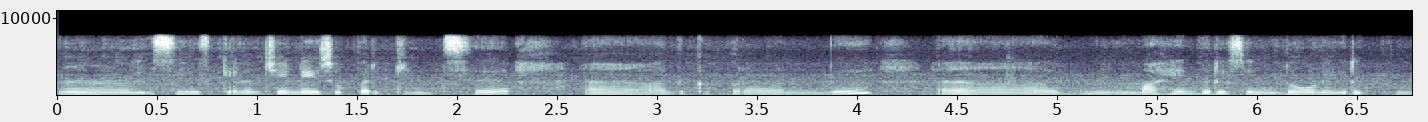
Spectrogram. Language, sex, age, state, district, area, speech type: Tamil, female, 30-45, Tamil Nadu, Pudukkottai, rural, spontaneous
